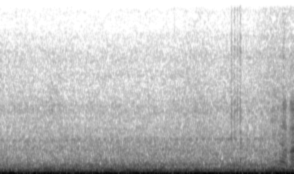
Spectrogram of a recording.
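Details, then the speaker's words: Car driving after wheel bearing replacement, ice and snow frozen to the rims: steady low road rumble with no hum or growl rising with speed; wheel bearing now quiet and healthy. "Like, there's no real noise now. That's even with all the ice and snow froze to the rims."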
